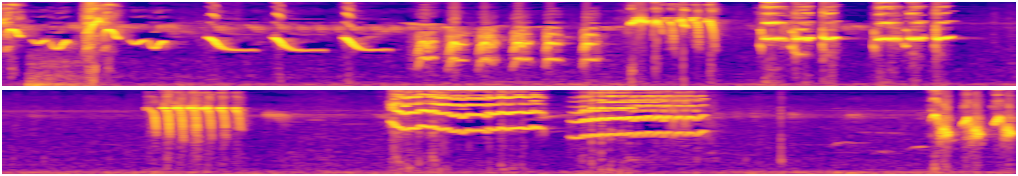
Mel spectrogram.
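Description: A brown-chested jungle flycatcher gives high, varied phrases: four quick down-slurred whistles, rapid chips, then buzzy, warbled notes rising and falling in bursts.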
